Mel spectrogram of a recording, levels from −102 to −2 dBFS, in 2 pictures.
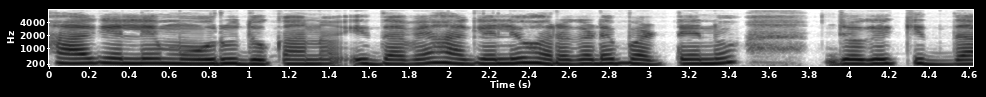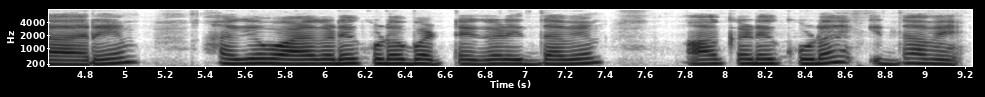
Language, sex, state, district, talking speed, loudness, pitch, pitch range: Kannada, female, Karnataka, Bidar, 110 wpm, -14 LUFS, 225 Hz, 220-240 Hz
